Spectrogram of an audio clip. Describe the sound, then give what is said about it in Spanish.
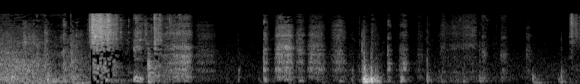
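A wardrobe door is pulled open at home and two suitcases are shifted about on a bed: a sharp wooden clack, then scraping, rubbing and rustling with a dull thump partway through. No one speaks. “En casa, Walter pone dos maletas sobre su cama y abre el armario.”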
